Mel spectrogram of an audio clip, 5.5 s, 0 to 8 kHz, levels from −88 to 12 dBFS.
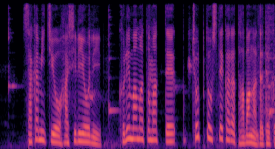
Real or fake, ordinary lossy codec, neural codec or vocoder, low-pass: fake; none; codec, 16 kHz, 0.9 kbps, LongCat-Audio-Codec; 7.2 kHz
